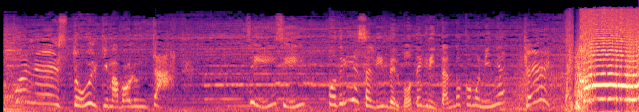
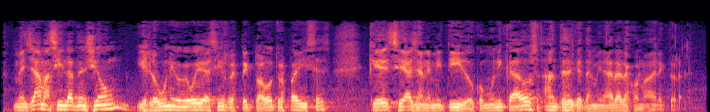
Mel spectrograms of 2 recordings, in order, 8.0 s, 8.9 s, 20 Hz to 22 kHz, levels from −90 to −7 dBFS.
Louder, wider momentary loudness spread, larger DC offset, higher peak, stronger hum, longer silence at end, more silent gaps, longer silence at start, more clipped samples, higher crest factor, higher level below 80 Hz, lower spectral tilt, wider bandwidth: about the same, -15 LUFS vs -14 LUFS; first, 18 LU vs 12 LU; second, under 0.1% vs 0.2%; about the same, -2 dBFS vs -2 dBFS; neither; second, 0 s vs 0.35 s; neither; second, 0.05 s vs 0.2 s; neither; about the same, 14 dB vs 12 dB; about the same, -38 dBFS vs -42 dBFS; second, -2.5 dB/octave vs -6.5 dB/octave; first, 17 kHz vs 10.5 kHz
